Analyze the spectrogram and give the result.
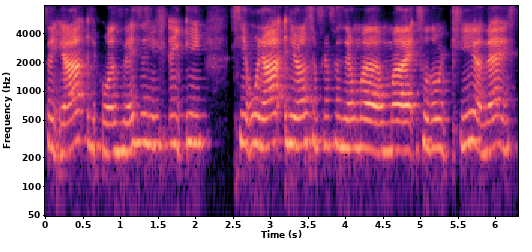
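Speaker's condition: Cleft lip and palate; residual hypernasality, nasal air escape likely to increase after surgery, voice still needs improvement

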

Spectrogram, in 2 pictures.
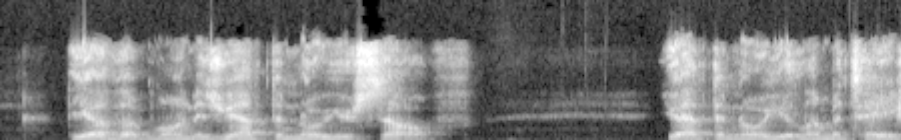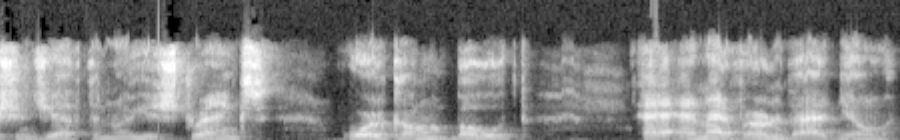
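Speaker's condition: Gunshot injury to voice box; shot 15 times

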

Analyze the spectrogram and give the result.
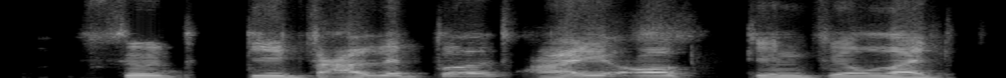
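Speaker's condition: Cerebral palsy

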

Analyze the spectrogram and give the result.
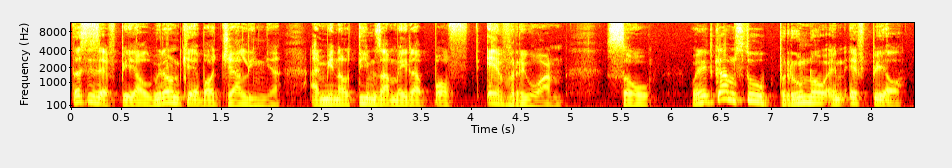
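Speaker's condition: No condition

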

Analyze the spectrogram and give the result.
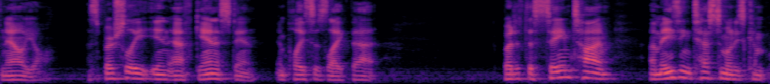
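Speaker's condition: No condition

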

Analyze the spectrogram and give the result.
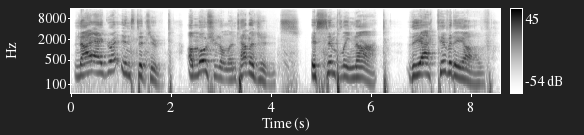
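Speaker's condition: Cerebral palsy; from birth

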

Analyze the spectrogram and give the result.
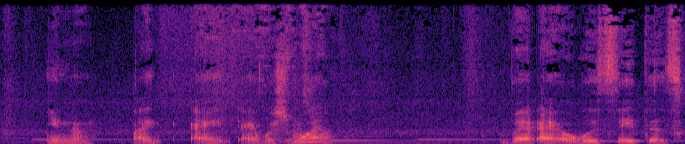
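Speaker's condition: Stroke with stutter; physical therapy

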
